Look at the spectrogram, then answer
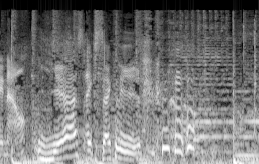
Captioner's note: both laugh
